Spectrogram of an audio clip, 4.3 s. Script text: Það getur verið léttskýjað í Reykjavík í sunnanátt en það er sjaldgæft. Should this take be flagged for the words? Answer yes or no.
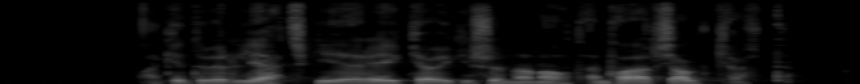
no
